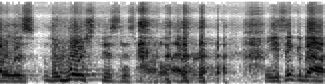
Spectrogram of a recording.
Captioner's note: laughter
